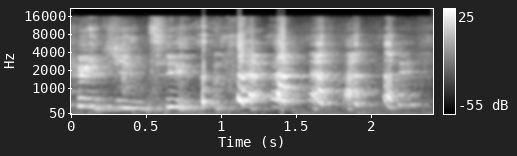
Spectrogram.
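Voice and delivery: slow, high words through laughter; laughing. Real, not acted. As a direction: say it while cracking up. Repeats line through laughter.

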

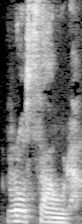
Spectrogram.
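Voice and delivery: usual speaking voice

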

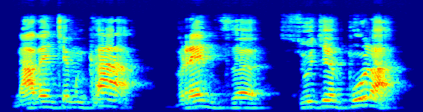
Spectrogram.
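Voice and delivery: mock shout. Acted shouting reply.

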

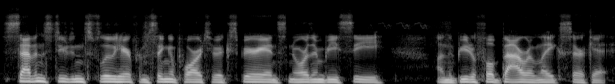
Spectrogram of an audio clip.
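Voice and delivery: low, even trip narration; voiceover narration. A narrator's reading. Narrator introduces an eight-day canoe trip to viewers, low voiceover.

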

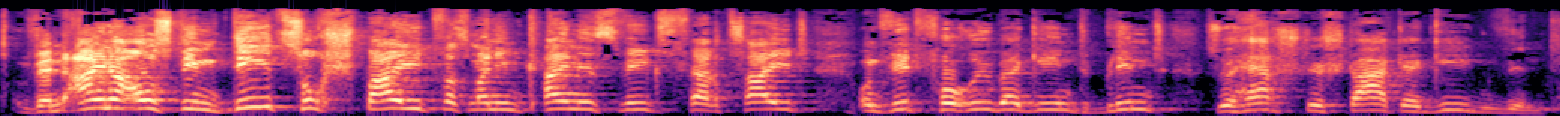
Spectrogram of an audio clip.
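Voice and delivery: mock-solemn poem. Reciting a comic rhyme.

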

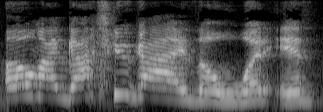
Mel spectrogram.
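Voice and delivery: gasping oh my gosh, slow and high; shocked high outcry. Real, not acted. Seeing her blind-made-up face, high shocked cry. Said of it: "I'm crying".

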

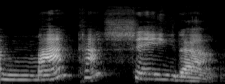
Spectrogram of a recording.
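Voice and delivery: "macaxeira" drawn out in separate pieces; slow right down and split "macaxeira"; syllable by syllable. Shown as a demonstration. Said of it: "começa com a sílaba ma".

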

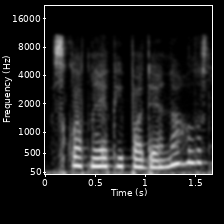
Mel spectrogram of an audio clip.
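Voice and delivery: ordinary delivery

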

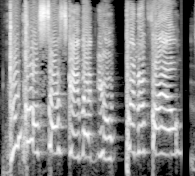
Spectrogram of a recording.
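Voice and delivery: high-pitched angry outburst; shrieky high indignation. A narrator's reading. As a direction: scold furiously in a high girl voice. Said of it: "Sakura said angrily".

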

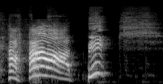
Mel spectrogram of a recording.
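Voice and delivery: loud taunting laugh, then high kicker; hammed-up gloating cackle and jab; mock gloating. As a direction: crow it in triumph. Gloating at the mama.

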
